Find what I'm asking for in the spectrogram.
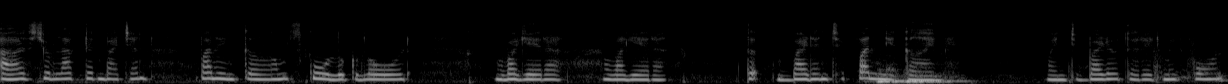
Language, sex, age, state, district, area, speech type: Kashmiri, female, 18-30, Jammu and Kashmir, Bandipora, rural, spontaneous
